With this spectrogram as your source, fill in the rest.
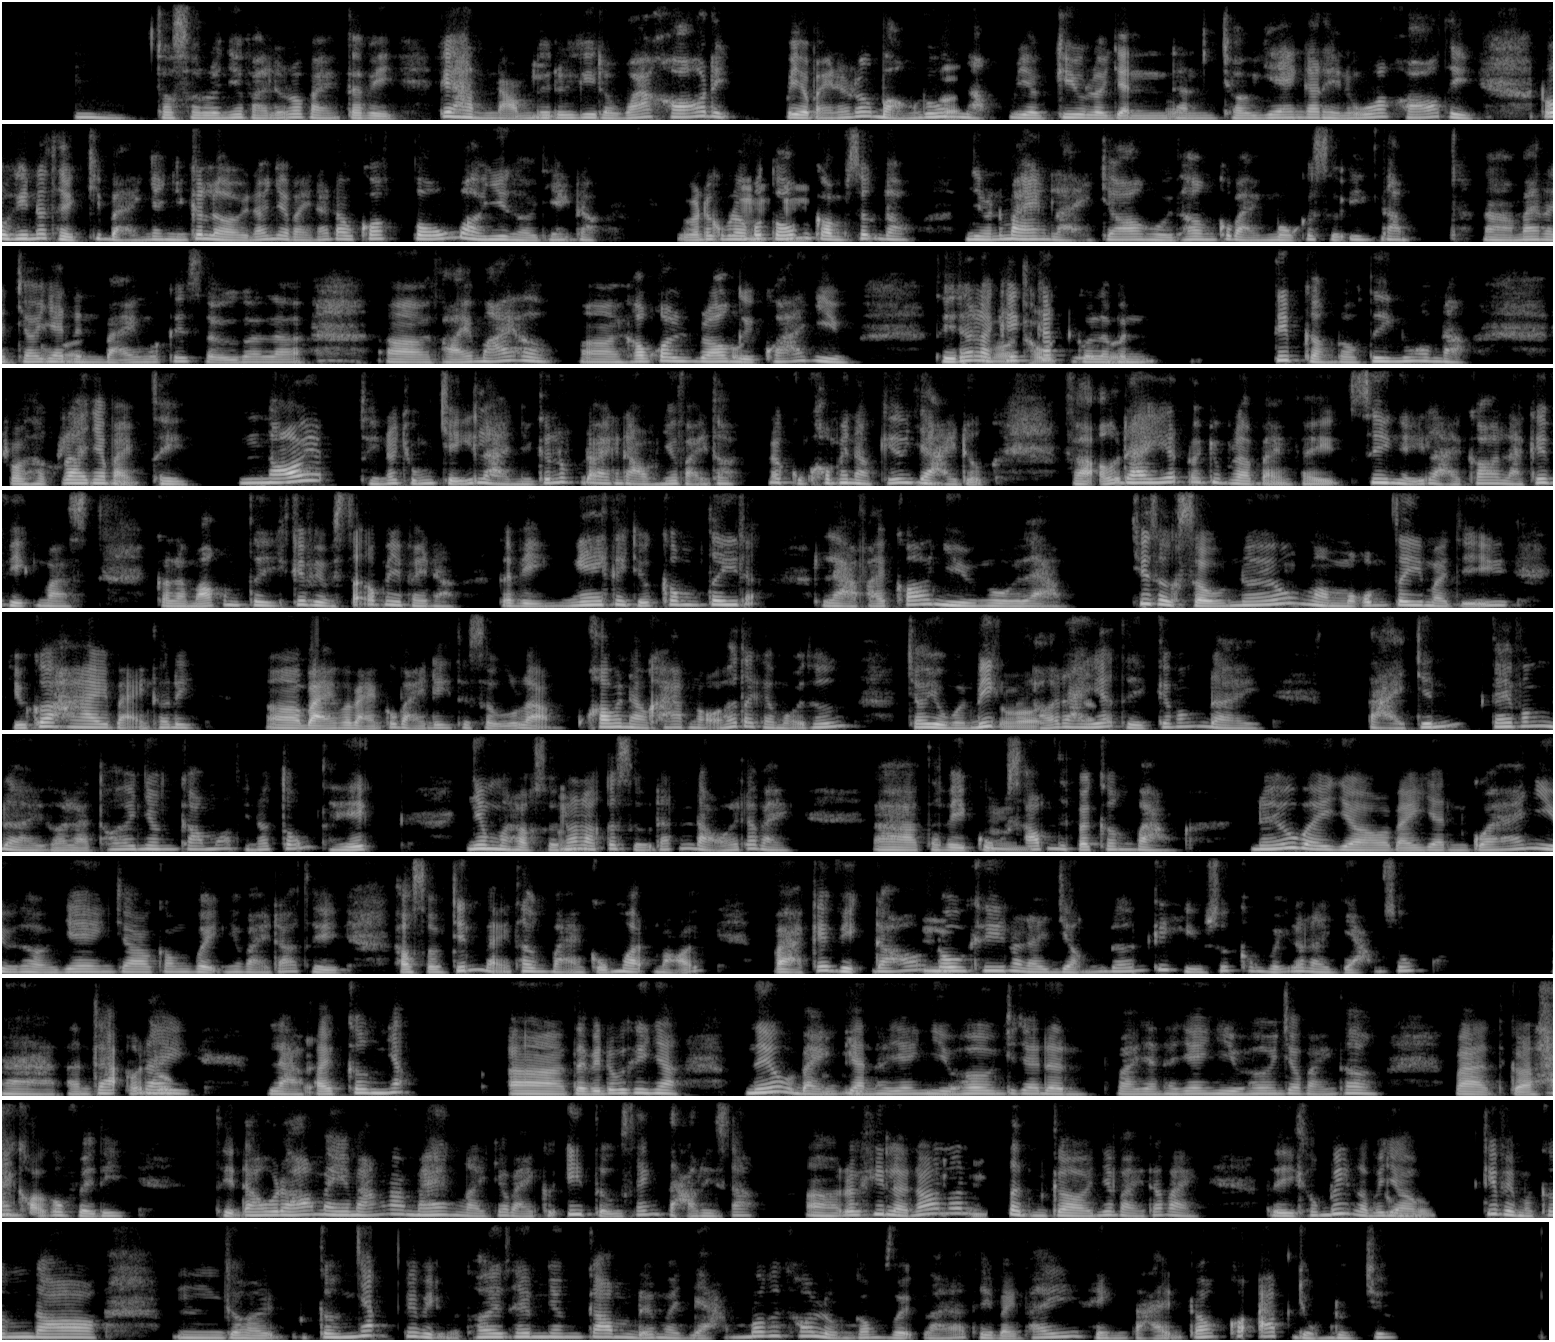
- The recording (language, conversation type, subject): Vietnamese, advice, Làm sao để cân bằng giữa công việc ở startup và cuộc sống gia đình?
- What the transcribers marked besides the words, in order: other background noise; tapping; unintelligible speech; in English: "startup"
